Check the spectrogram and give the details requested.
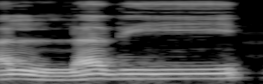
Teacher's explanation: یہاں پر مد کے سمبل کے بعد حمزہ ہے، یعنی اس مد کو 3 سے 4 الف کے برابر کھینچیں گے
